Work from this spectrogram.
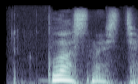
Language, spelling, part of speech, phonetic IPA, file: Russian, гласность, noun, [ˈɡɫasnəsʲtʲ], Ru-гласность.ogg
- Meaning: 1. public, publicity 2. openness 3. glasnost (Soviet policy)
